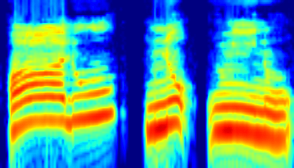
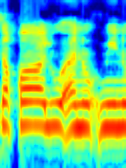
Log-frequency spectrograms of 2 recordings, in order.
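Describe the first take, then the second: First: قالوا نؤمن chanted as "qaaluu nu'minu"; نؤمن with no "a" in front; no added hamza. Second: قالوا أنؤمن said "qaaluu anu'minu"; أنؤمن with an extra glottal onset; wrong added hamza. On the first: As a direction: glide from قالوا straight to the n of نؤمن. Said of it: "وليس قالوا أنؤمن". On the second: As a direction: insert "a" before the n of أنؤمن. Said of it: "وليس قالوا أنؤمن وهذا". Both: Shown as a demonstration.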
